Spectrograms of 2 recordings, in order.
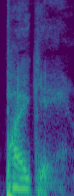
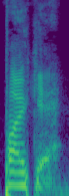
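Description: First: Said in the usual way. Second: London accent, punched up a little; put-on thick London accent. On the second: Shown as a demonstration. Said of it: "if you got a really thick London accent".

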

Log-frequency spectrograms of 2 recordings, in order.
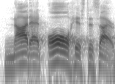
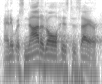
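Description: First: "Not at all his desire" slowed right down, weight on "all"; emphatic, slow. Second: Said in the usual way. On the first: Shown as a demonstration. Preacher repeating the verse to his congregation, slow and emphatic. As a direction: lean hard on "all" to show how firmly he refused. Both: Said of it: "but very emphatic".

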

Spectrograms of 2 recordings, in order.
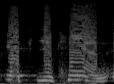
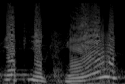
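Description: First: "If you can," said slowly, "can" drawn out; stress on CAN. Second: "If you can," said very slowly, rising on "can"; stress on CAN. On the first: Shown as a demonstration. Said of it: "The words". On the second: Retold or imitated. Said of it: "and he said".

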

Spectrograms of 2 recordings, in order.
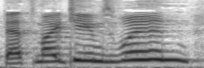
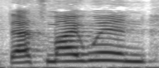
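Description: First: High, loud mock team pride; mock fan voice. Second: High, loud mock fan claim. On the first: Contrasting fan claims, mock voice. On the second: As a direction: voice a smug fan.

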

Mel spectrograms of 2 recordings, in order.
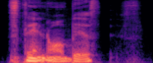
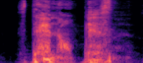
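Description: First: Hushed aside. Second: Breathy whispered repeat; whispered catchphrase. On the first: Repeated catchphrase, quietly. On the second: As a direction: whisper it to yourself. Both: Retold or imitated.

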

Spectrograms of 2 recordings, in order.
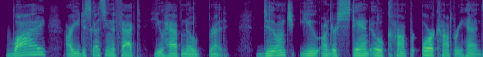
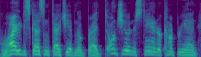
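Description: First: Measured, deliberate questions, each phrase set apart; staccato questioning. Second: Quick, higher-pitched volley of questions; rapid-fire questioning. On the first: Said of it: "staccato questioning". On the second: Jesus grilling disciples about bread, rapid-fire. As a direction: fire the questions off without a gap. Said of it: "you just get this". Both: Acted.

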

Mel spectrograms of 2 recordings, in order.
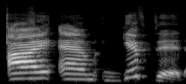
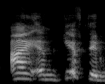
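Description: First: "I am gifted" slow, loud, each word weighted; emphatic slow affirmation. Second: Said in the usual way. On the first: Real, not acted. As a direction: declare "I am gifted" slowly and loudly. Affirmation repeated for viewers.

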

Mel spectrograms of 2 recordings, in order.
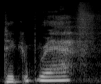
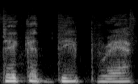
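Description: First: Soothing. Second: Slow, softer calming words; soothing. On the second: Host calming a trembling Britney, slow and soft. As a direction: ease her down gently, slowly. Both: Retold or imitated. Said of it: "entonces le dije".

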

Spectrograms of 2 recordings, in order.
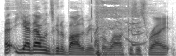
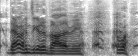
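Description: First: Said in the usual way. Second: Laughing through the words, a bit louder. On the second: Real, not acted. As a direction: say it again while laughing. Repeats line through laughter.

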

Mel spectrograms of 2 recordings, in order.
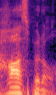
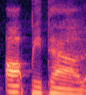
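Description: First: Said in the usual way. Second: Hôpital said the French way, silent H; French h-less hôpital. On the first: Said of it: "instead of". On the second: Shown as a demonstration. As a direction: drop the H in hôpital, French style. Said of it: "when they say H".

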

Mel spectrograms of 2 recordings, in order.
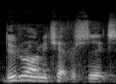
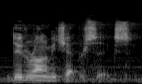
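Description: First: Calling out louder. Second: Said in the usual way. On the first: Real, not acted. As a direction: announce Deuteronomy chapter six higher and louder. Repeating reference for congregation.

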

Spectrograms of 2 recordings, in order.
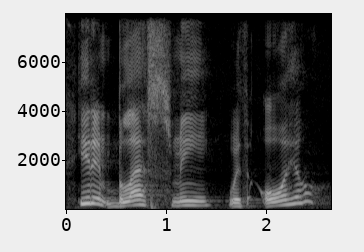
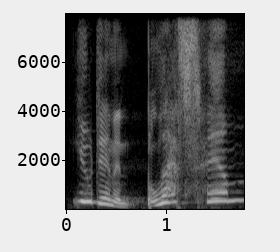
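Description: First: Said in the usual way. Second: High disbelieving question; can't believe he didn't bless him; much higher in disbelief; incredulous. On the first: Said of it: "Did you hear what Jesus was saying?". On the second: Pretend.

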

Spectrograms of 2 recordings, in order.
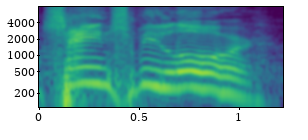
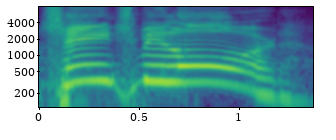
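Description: First: A half-raised cry of change me, Lord; mock shouted prayer. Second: High, loud shout of "Change me, Lord"; shouted prayer. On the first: Pastor modelling the congregation's cry, moderately raised. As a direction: call out "Change me" with only some force. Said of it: "somebody that would shout". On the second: Shown as a demonstration. Pastor shouting the cry for the congregation to copy, loud. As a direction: belt "Change me" out like a plea to heaven. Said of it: "somebody shout and shout".

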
